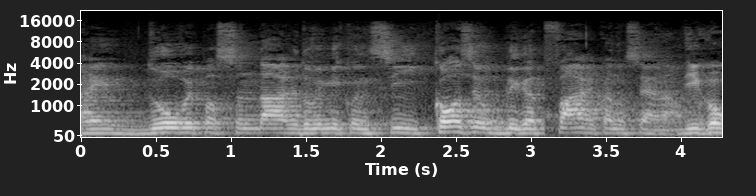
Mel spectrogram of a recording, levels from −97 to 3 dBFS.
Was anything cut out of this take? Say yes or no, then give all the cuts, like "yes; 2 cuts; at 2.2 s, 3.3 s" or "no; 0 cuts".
yes; 2 cuts; at 1.5 s, 3.1 s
